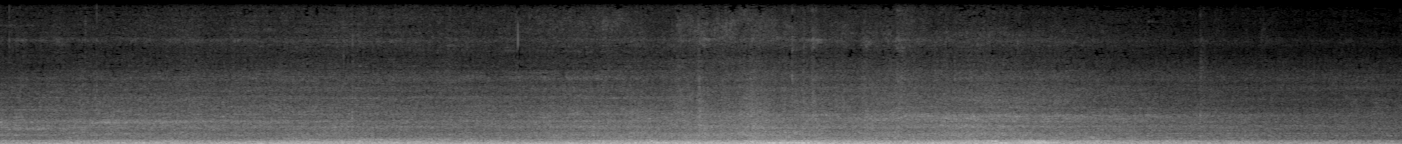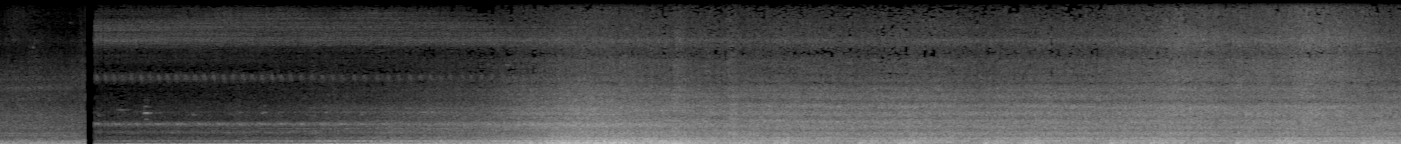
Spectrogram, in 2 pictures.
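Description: Thai railway passenger train rolling past a station platform, its wheels rumbling on the rails, swelling and then fading as it leaves. After an abrupt cut halfway through, another train passes through the station, its rumble building up over a few seconds and then holding steady.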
